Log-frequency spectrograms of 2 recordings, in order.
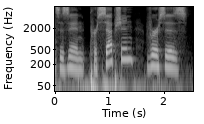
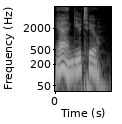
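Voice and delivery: put-on gentle soft voice, lower and quieter; 5 semitones lower, 5 dB quieter than usual. Retelling a character's calm reply in a film scene: imitating a gentle, quiet voice. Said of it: "really gently and quietly, never raises her voice".

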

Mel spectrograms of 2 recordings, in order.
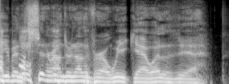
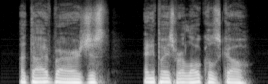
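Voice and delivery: put-on deep monotone voice, lower pitch; 5 semitones lower than usual. Telling others a man's definition of a dive bar in his presence, deep, monotone Polly impression. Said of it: "I love how he does my voice".

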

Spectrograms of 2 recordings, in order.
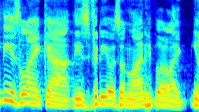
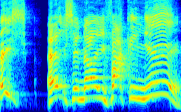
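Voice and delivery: mock Australian accent shout, higher; 12 semitones higher than usual. Answering a request to yell the line in an Australian accent: yelling in put-on Australian accent. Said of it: "can you yell in an Aust-".

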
